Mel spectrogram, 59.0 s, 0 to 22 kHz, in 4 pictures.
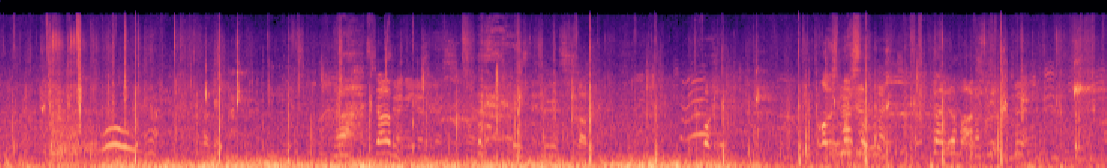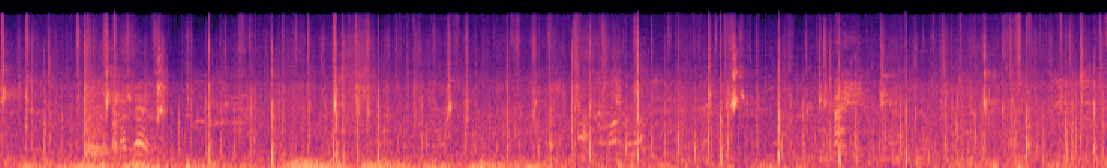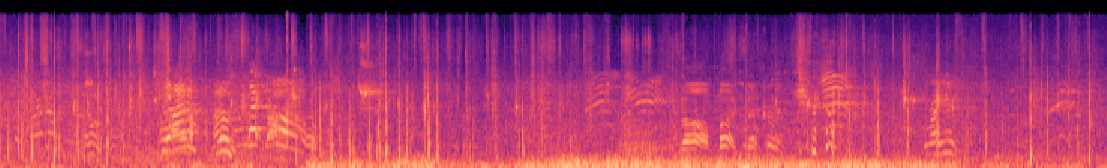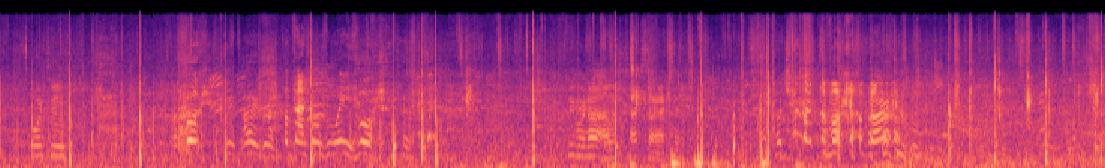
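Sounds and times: distant voices and shouts: 0:00.6 - 0:03.3, 0:16.1 - 0:18.3, 0:36.3 - 0:39.0, 0:43.0 - 0:59.0
basketball bouncing on asphalt: 0:12.5 - 0:13.5, 0:33.5 - 0:35.9, 0:41.0 - 0:47.6, 0:51.2 - 0:51.6, 0:52.3 - 0:52.6, 0:53.2 - 0:54.7.

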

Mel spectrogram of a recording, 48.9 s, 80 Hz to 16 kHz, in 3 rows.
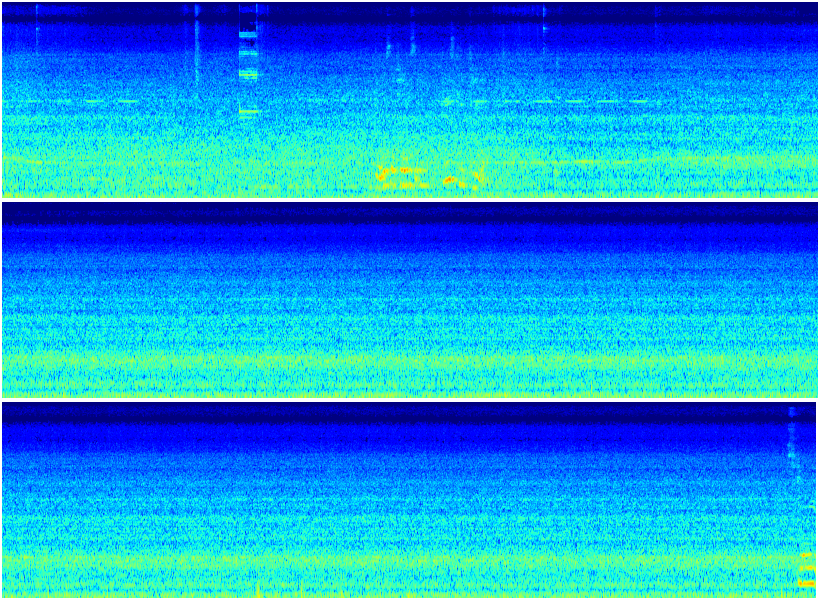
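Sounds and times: lift car rumbling down shaft: 0:00.0 - 0:48.9.

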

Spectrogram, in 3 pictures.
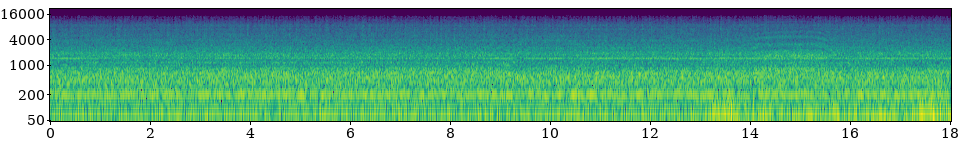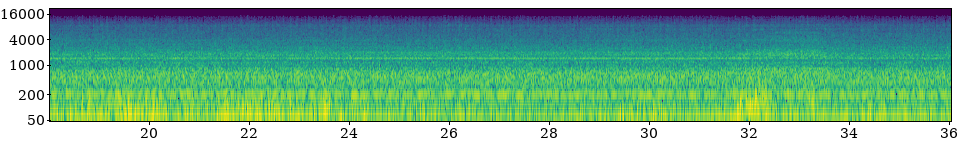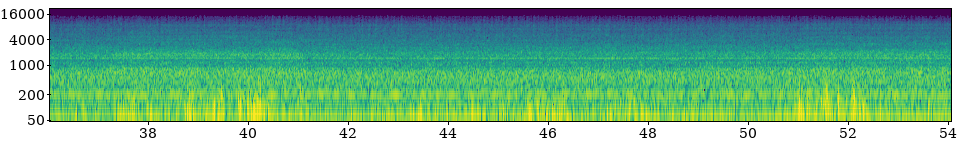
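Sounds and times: diesel railway engine idling: 0:00.0 - 0:54.0.

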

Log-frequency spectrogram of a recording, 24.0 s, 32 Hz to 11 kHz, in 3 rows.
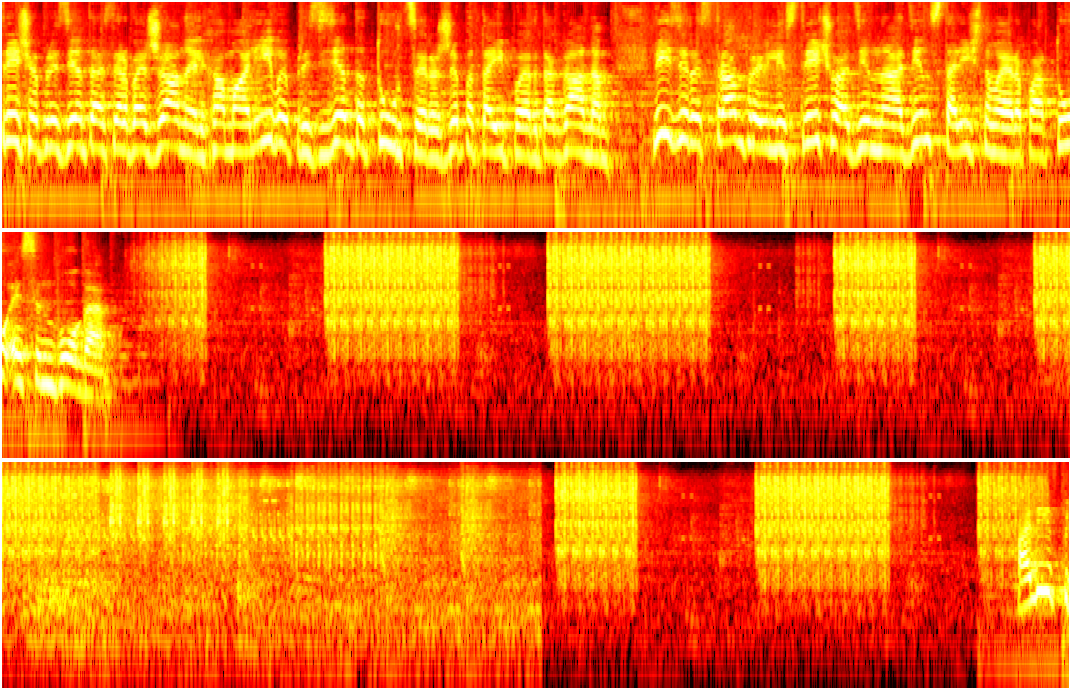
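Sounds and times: camera shutters firing in bursts: 0:09.0 - 0:23.8.

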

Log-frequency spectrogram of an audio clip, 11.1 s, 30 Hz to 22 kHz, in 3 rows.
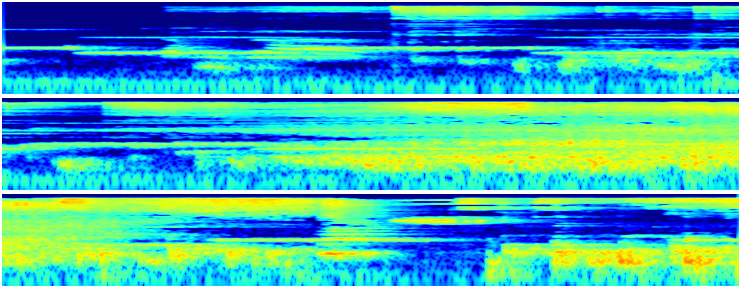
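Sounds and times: train passing close by: 0:01.6 - 0:11.0.

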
